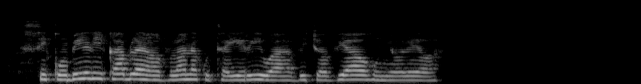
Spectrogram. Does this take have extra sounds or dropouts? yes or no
no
